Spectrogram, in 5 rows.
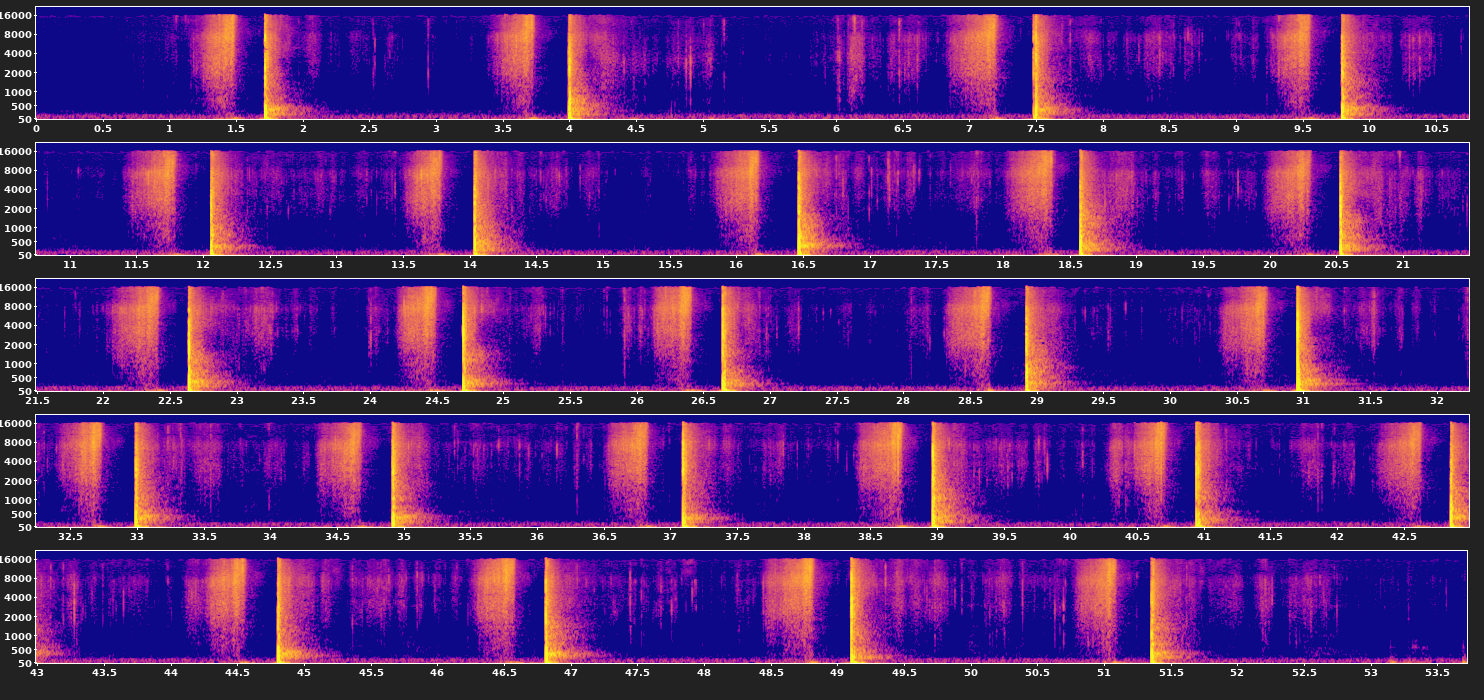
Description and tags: LANDING ON GRASS
This sound I record with Zoom H6. I recorded a landing on the grass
